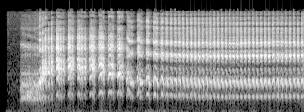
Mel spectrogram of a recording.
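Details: Laughing kookaburra calling: a burst of rapid, harsh rising notes that settles into a fast, steady, rolling trill of evenly pulsed harmonic notes, about three per second.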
